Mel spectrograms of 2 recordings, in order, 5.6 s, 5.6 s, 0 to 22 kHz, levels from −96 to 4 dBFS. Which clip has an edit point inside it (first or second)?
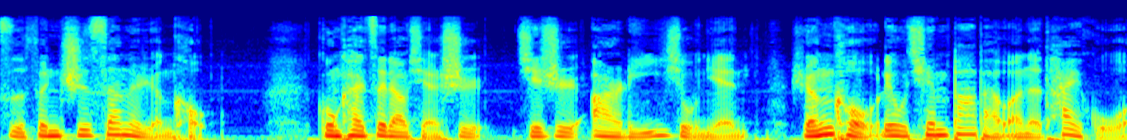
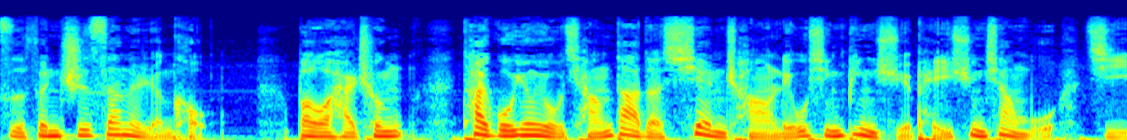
second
